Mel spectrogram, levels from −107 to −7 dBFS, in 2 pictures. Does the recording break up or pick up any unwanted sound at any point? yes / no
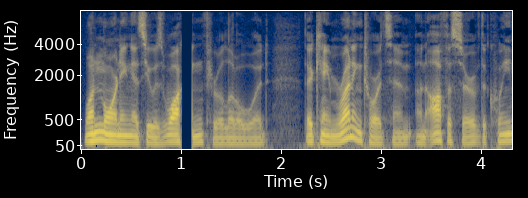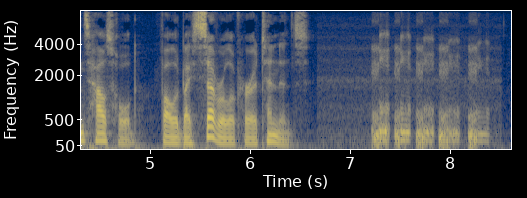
yes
